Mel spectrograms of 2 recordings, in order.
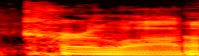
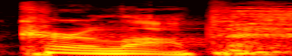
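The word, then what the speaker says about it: Curelop: And it's like Curplop without the first P. So Curlop.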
